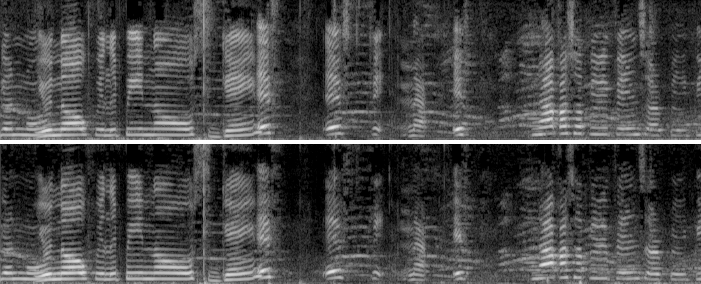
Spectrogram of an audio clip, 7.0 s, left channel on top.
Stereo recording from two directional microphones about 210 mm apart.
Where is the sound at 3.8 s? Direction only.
50° left (ahead or behind).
